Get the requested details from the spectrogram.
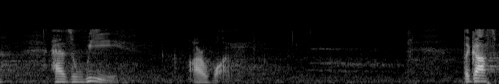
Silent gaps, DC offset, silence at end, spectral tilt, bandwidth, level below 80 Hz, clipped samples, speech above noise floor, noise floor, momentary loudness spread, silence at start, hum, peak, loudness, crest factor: none; under 0.1%; 0 s; -3.5 dB/octave; 5.4 kHz; -62 dBFS; under 0.1%; 30 dB; -57 dBFS; 26 LU; 0 s; none; -4 dBFS; -30 LUFS; 28 dB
